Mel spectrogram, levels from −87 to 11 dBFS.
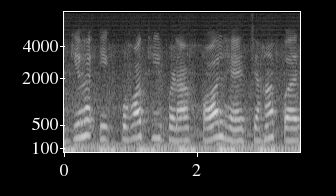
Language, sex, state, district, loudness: Hindi, female, Bihar, Vaishali, -15 LUFS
